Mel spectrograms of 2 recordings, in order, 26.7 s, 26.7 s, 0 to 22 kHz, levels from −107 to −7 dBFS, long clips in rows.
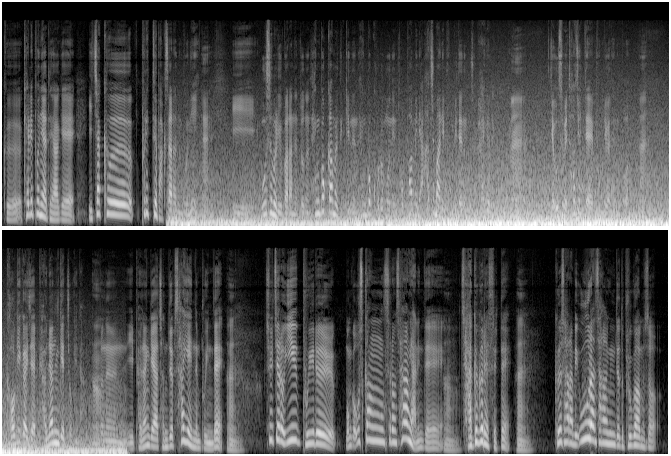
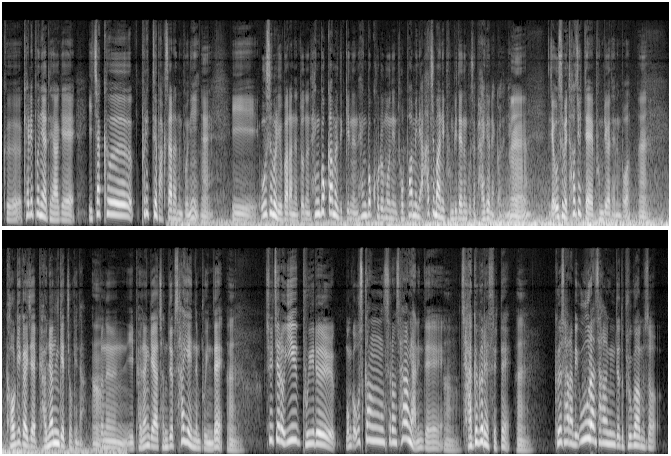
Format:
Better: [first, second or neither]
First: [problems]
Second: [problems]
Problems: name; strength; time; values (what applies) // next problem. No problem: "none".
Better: second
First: low rumble; loud; from 3.5 to 16 s; 4 dB below the speech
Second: low rumble; faint; from 3.5 to 16 s; 25 dB below the speech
